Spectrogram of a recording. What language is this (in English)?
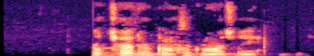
Indus Kohistani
